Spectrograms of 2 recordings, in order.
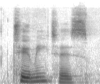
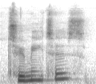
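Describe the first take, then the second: First: Two metres with a firm falling close; settled answer. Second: Two metres said as a rising guess; questioning. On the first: Presenter answering her own sum, calm falling confirmation. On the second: Presenter working out yardage for viewers, unsure rising guess. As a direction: ask yourself "two metres?" with a lift at the end. Working out fabric needed aloud. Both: Shown as a demonstration.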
